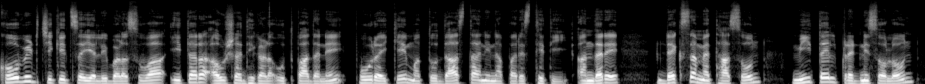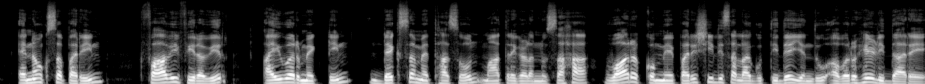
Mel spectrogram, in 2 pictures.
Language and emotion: Kannada, neutral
